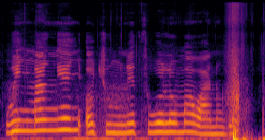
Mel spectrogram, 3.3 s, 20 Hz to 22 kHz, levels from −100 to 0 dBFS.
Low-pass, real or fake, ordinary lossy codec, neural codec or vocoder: 19.8 kHz; real; none; none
